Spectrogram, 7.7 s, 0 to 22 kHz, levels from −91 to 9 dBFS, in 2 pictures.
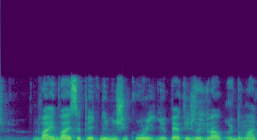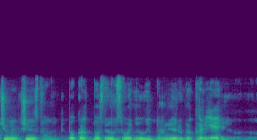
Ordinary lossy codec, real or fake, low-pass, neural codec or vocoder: Opus, 64 kbps; fake; 9.9 kHz; autoencoder, 22.05 kHz, a latent of 192 numbers a frame, VITS, trained on one speaker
